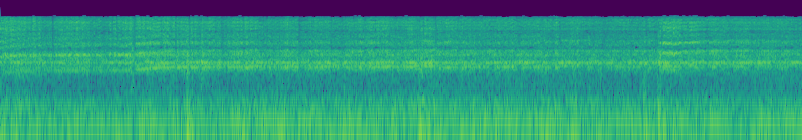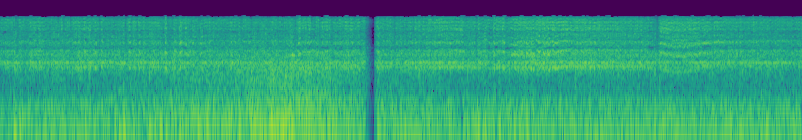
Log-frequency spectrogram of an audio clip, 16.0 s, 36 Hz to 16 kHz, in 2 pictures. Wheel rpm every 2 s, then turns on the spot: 190, 230, 230, 230, 230, 230, 230, 230.
none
